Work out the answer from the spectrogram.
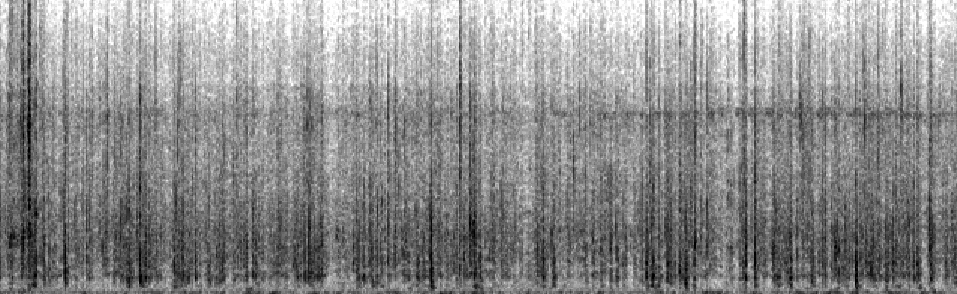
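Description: Steady rain pattering on a tarpaulin boat canopy, a dense patter of many small irregular taps.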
